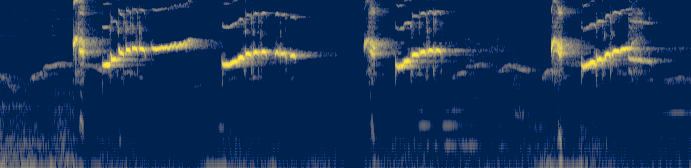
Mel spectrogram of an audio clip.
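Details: Oriental magpie-robin, a fighting-contest singer, repeats a similar phrase three times: a sharp high note then a drawn-out rising whistle, roughly every one and a half seconds.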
